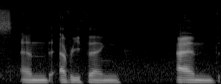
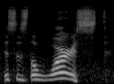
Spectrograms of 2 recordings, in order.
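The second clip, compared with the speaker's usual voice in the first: mock despair; 11 semitones higher, 3 dB louder, slower than usual. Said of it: "are like".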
